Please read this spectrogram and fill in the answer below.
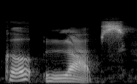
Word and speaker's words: collapse: next come collapse collapse many people used to say collapse it is wrong it's collapse and the stress on the last syllable collapse the next one is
